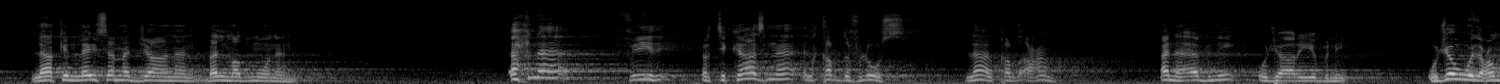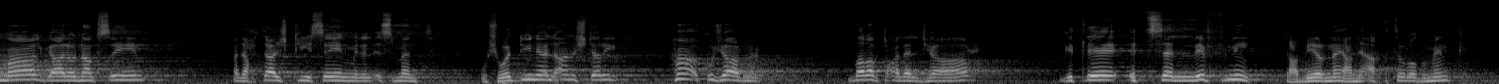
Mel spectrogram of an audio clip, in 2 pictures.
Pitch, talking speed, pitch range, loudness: 190 Hz, 85 wpm, 170-210 Hz, -30 LUFS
